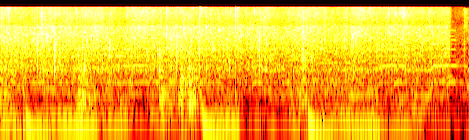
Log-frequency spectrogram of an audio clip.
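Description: Jackfruit vegetable mixture sizzling and frying in a pan on the stove, stirred with a few rhythmic scraping strokes over a steady loud crackle.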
